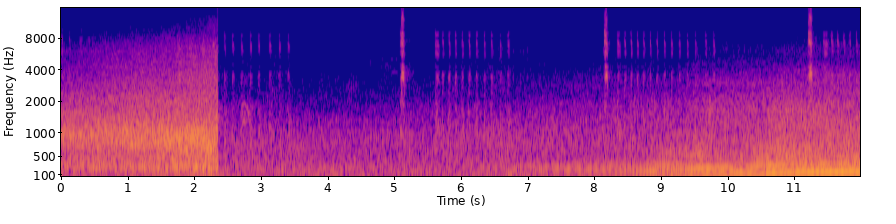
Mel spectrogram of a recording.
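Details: Road traffic fills the recording, a loud broadband rush that stops abruptly, followed by a steady low engine drone. The engine pitch climbs toward the end as a vehicle speeds up, with a few faint clicks and no animal voice.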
